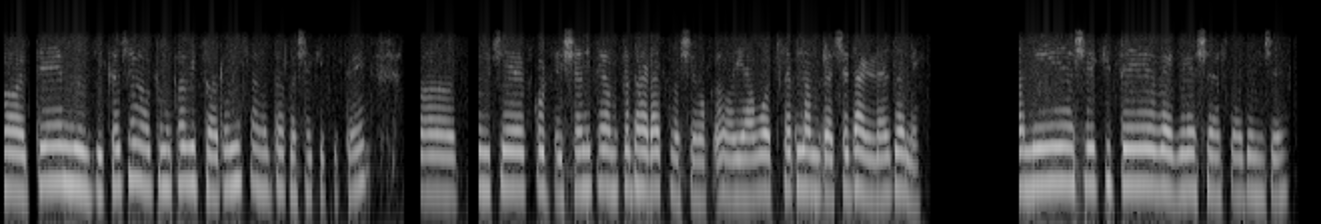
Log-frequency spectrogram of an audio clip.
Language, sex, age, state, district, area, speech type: Goan Konkani, female, 18-30, Goa, Canacona, rural, conversation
